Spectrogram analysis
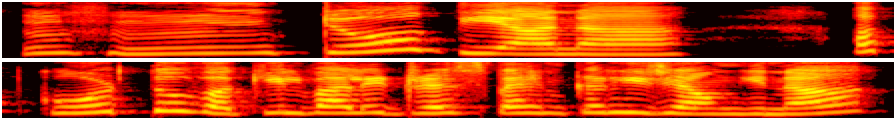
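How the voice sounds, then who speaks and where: Woman playing a high-voiced young lawyer daughter-in-law. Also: normal speed, a bit bright, no echo, studio quality. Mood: exasperated. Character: young, confident lawyer daughter-in-law, exasperated but polite.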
